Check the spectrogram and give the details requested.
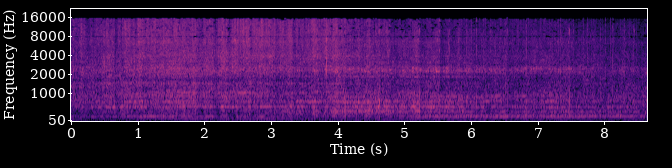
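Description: Chevrolet Caprice V8 running as the car pulls away and drives slowly past, a steady engine drone that grows a little louder in the middle as it passes close.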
